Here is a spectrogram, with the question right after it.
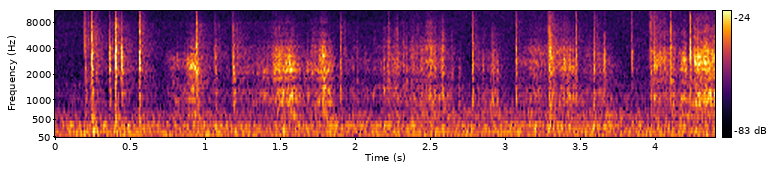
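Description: Long red acrylic nails tap lightly across the surface of a large, solid wooden dining tabletop. The result is a quiet, irregular patter of short, bright clicks that die away almost instantly, over a faint steady low hum.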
